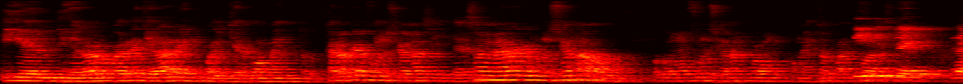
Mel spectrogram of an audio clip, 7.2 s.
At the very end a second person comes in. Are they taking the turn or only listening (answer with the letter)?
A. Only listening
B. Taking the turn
B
